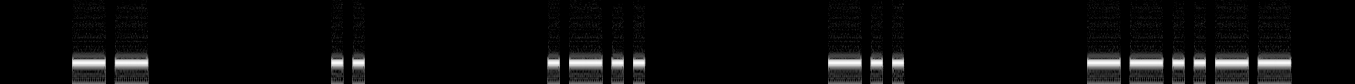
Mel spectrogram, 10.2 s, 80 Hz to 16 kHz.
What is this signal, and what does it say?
Morse code, heard as a keyed tone, about 15 wpm, spaced as for 5 wpm, 1000 Hz. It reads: MILD,
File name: qotdfiles / 5wpm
